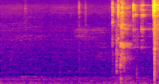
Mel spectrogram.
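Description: A metal open-end spanner clinking against the generator's bolts and metal housing: a short cluster of sharp clicks with a brief ring near the end, over a faint low background.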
